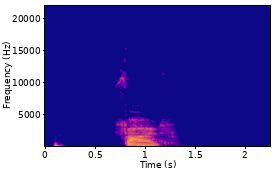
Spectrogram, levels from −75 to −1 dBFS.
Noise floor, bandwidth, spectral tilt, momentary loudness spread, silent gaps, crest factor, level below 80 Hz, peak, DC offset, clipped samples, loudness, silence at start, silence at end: -87 dBFS; 12 kHz; -5.5 dB/octave; 23 LU; none; 22 dB; -72 dBFS; -6 dBFS; under 0.1%; under 0.1%; -24 LUFS; 0.1 s; 1.1 s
